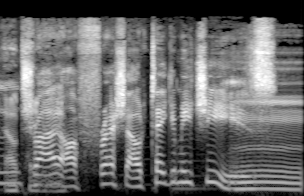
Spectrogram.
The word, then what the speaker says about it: Outagamie: Which provides Outagamie, apparently, is how that's pronounced.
